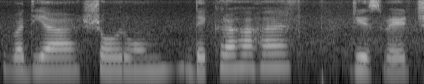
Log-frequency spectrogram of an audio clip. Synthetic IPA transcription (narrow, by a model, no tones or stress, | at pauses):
ʋɐd̪ijaʃɔːɾuːmd̪eːkʰɾɐɦaɦɛː | d͡ʒɪsʋet͡ʃ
